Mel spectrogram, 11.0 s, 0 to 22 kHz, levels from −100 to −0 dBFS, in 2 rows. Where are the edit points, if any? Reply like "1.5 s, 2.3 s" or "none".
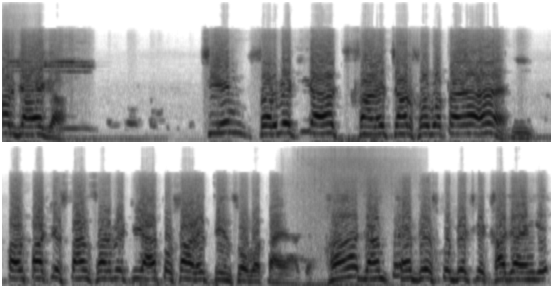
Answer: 8.6 s

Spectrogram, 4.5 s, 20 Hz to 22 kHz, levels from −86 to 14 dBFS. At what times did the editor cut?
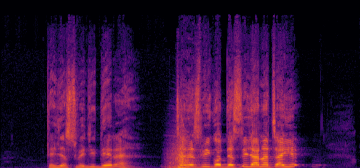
2.2 s

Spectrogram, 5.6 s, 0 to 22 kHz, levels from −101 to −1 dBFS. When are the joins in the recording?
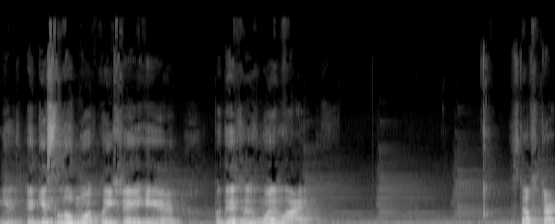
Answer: none

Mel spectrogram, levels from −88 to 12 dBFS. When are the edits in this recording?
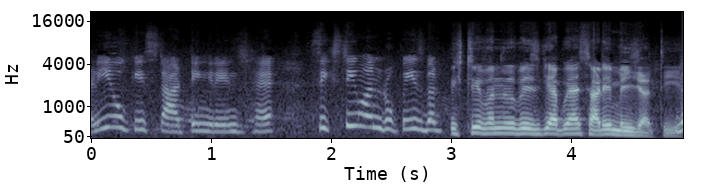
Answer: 3.0 s

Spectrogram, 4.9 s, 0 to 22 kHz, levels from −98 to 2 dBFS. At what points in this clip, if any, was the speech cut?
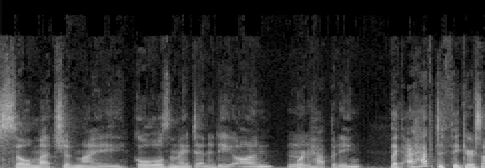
1.2 s, 2.9 s, 3.9 s

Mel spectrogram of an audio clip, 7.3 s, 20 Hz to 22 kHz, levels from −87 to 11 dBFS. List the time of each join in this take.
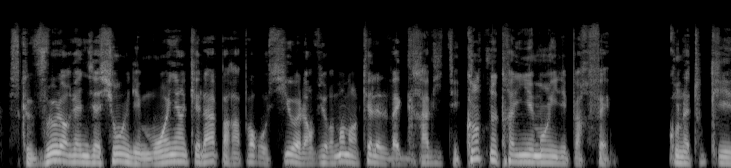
4.5 s

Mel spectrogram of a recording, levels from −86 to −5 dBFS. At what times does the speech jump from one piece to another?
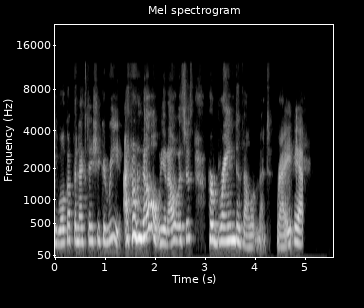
none

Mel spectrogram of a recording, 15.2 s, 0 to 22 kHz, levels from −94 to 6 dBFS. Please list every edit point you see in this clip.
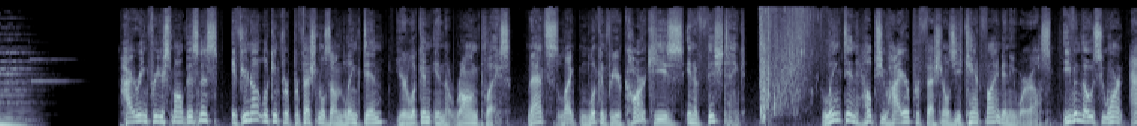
1.3 s

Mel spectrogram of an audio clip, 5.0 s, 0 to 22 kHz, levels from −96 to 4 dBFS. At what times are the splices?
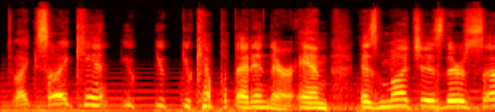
none

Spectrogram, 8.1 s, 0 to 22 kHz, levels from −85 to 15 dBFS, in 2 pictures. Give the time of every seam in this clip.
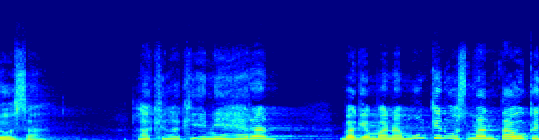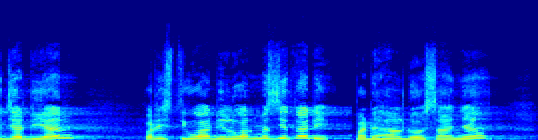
6.6 s

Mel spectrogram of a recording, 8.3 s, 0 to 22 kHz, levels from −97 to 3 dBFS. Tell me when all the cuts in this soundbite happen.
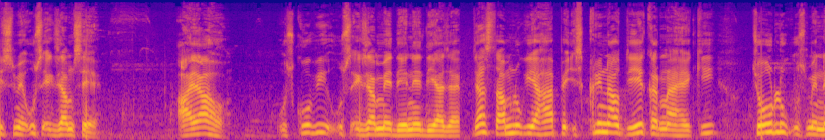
4.6 s

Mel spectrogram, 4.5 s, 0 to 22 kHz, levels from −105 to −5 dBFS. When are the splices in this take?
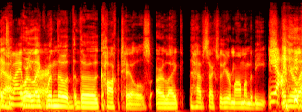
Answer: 1.1 s, 2.8 s

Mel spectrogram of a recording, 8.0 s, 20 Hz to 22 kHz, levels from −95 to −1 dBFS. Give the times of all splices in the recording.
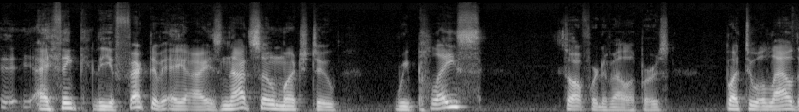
0.9 s

